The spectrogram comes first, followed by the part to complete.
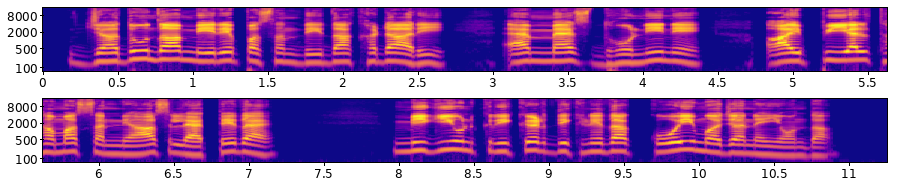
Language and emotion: Dogri, sad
